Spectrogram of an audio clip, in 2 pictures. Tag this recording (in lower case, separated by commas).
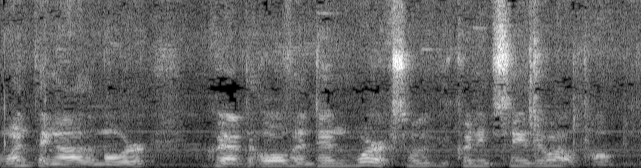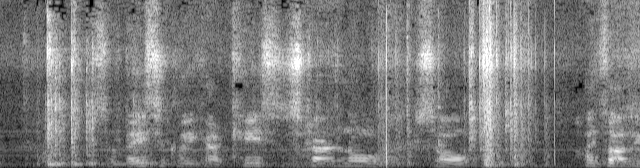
speech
